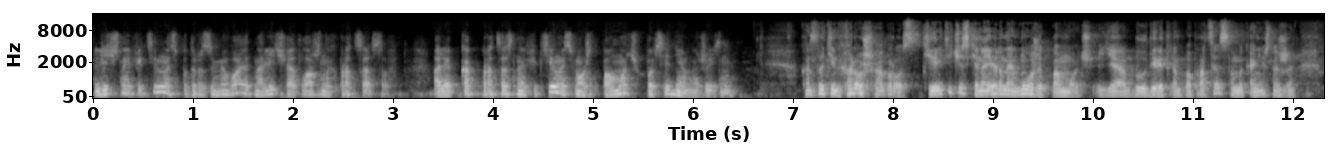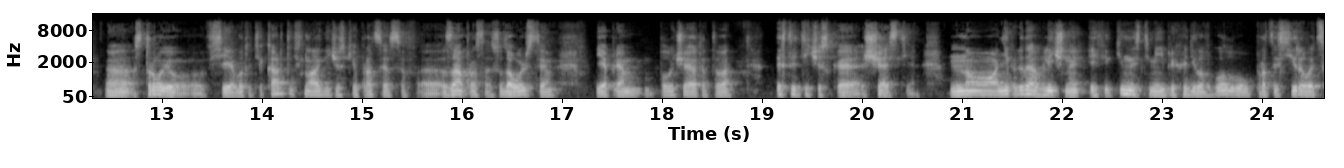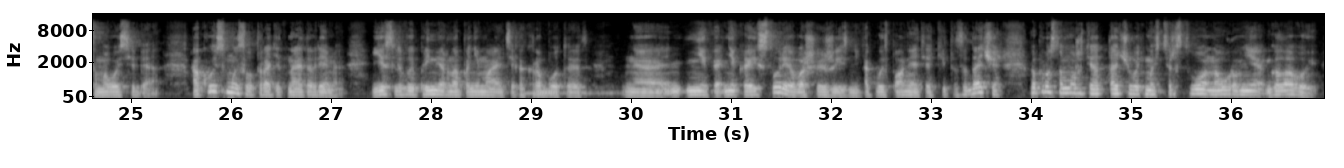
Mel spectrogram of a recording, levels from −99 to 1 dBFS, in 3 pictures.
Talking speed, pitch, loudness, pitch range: 145 wpm, 110 Hz, -29 LUFS, 100-130 Hz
